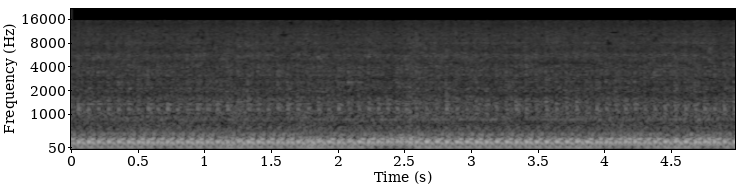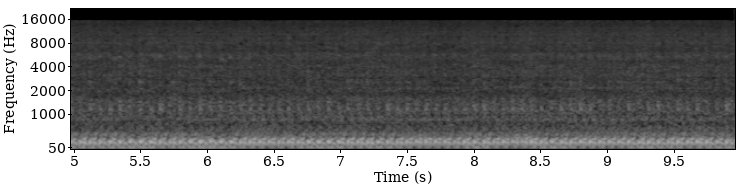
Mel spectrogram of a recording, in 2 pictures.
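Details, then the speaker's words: Royal Enfield Continental GT 650 twin at idle in neutral, just after a valve adjustment and first oil change; fires right up, steady, even idle with a smooth, regular beat and no ticking or knocking; sounds healthy. "All right, it's in neutral. Here we go. Fire right up."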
